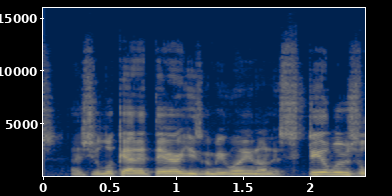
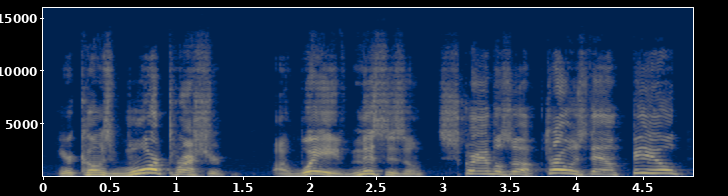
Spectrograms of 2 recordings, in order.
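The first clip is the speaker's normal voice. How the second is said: climbing much higher, drawn out on the throw; excited play-by-play; 5 semitones higher, slower than usual. Real, not acted. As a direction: call the scramble as it unfolds, building. Live play-by-play of scramble.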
